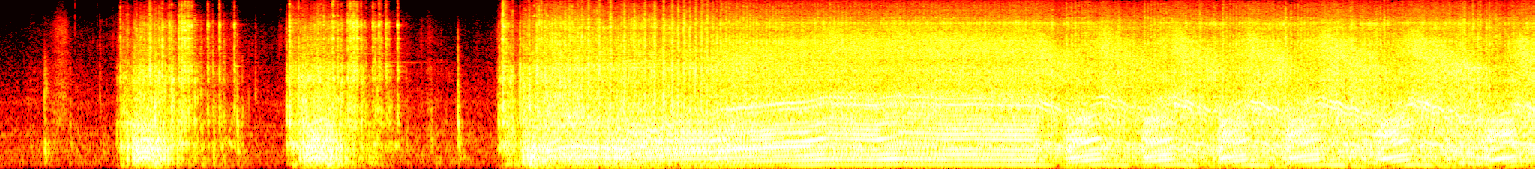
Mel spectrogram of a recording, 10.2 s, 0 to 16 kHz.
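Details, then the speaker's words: 2019 Husqvarna 128LD 28cc trimmer, warmed up with the line fully extended for load, that won't idle: during low-side (left screw) carb adjustment, a few pulls, then it runs with revs surging and sagging; still hesitates on acceleration. "turn it back to the right clockwise just a little so i gave it a little bit of hesitation so we'll back it off"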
